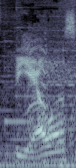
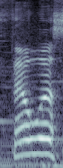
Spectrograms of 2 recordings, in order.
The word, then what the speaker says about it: Thelos: For some reason I added an extra A when I originally pronounced that. I was calling them Theelis and Arthelos. I don't think that's how they're pronounced. But that's how, Thelos and Arthelos, that's actually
